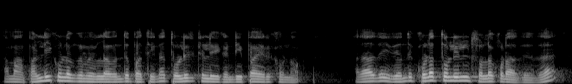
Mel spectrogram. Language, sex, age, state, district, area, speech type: Tamil, male, 30-45, Tamil Nadu, Tiruvarur, rural, spontaneous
